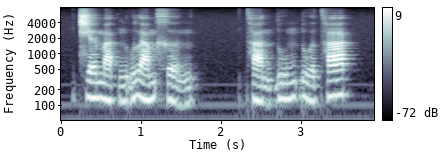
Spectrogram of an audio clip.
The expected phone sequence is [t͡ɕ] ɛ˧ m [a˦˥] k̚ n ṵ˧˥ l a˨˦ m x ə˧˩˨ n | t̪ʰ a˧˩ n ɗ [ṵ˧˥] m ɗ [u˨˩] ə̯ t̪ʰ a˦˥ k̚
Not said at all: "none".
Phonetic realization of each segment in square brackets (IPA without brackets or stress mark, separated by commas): t͡ɕ, a˨˩, u˨˦, u˨˩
